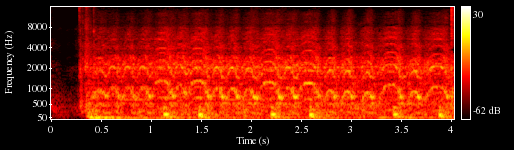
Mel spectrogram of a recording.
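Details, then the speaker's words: 2006 Ford 6.0 Power Stroke diesel truck, crank-no-start: starter drags the engine over slowly and unevenly, two or three labored strokes a second, never catching; batteries are dead, with only 30 PSI high-pressure oil built while cranking. "Jesus Christ batteries are dead"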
